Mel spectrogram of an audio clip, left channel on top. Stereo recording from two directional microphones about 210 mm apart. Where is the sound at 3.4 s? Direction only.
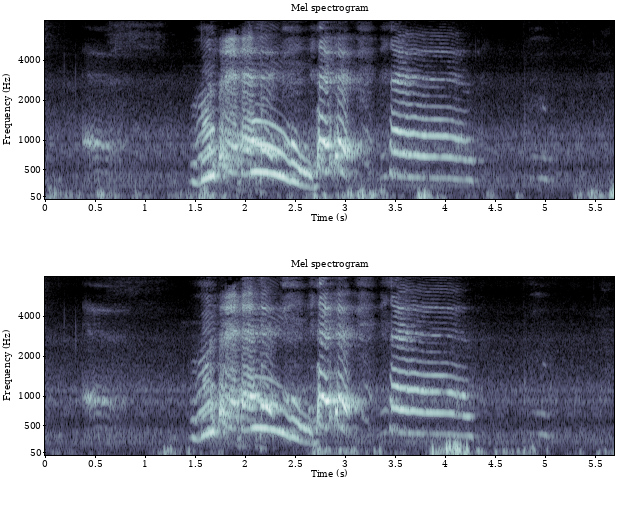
15° right (ahead or behind).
